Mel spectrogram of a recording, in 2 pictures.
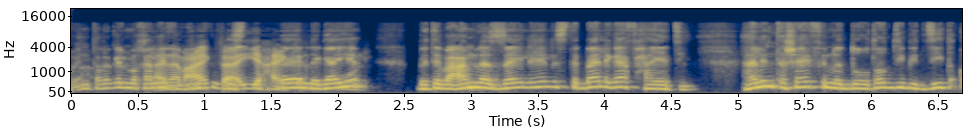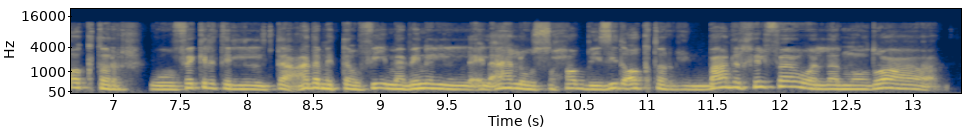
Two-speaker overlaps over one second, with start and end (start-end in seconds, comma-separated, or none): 0.6-2.2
